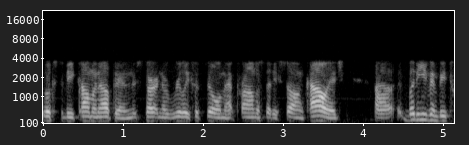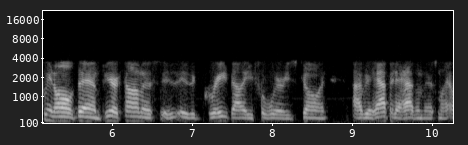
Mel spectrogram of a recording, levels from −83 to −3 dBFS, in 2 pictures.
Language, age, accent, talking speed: English, 40-59, American, 250 wpm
